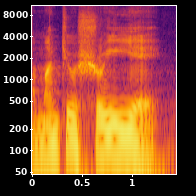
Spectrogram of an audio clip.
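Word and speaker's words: Mañjuśriye: Chữ S có dấu sắc chúng ta đọc là S S S, và chữ Y có dấu gạch ngang chúng ta đọc kéo dài hai nhịp so với chữ Y bình thường không kể, không có dấu gạch ngang, thì chúng ta đọc là Manjushriye Manjushriye Manjushriye.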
